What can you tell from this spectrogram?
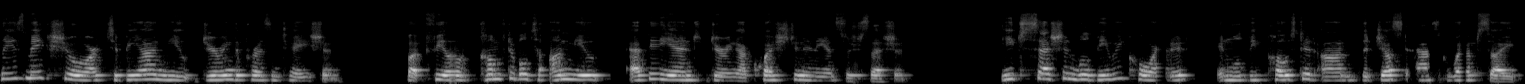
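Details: Adult woman; typical speech.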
